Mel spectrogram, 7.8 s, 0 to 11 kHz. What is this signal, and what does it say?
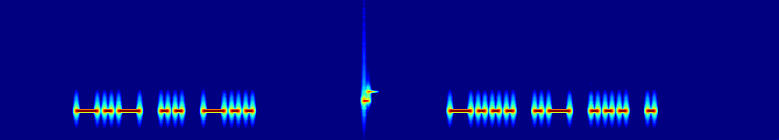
Morse code, heard as a keyed tone, about 17 wpm, 700 Hz. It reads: KID BASE
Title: Sentences from Top 1600 Words - New Word Drill Alt - 17wpm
